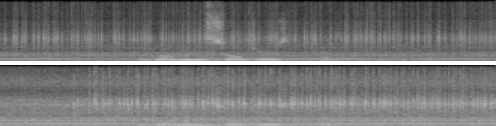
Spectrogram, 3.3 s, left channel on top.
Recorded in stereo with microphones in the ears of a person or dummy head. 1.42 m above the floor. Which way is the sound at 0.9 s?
65° left (ahead or behind).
